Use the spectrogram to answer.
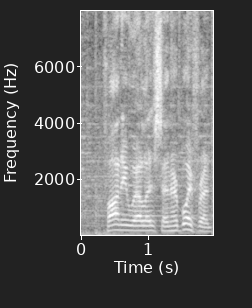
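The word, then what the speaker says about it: Fani: right has anybody fonnie it's pronounced fonnie F and I that's Fanny but she likes it funny when she became the whatever she became da she became the da she said my name is fonnie fonnie wellis and her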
